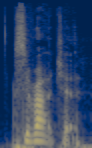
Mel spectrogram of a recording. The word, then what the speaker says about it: Sriracha: put some serious um Sriracha that's how you say it that was like I was like serious charger doesn't sound right um yeah they had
